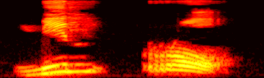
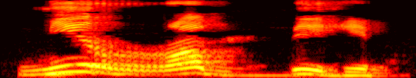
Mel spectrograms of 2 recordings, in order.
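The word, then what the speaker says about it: من ربهم: yang tadi saya jelaskan kalau bertemunya dengan Nam dan rok mata dibacanya bukan Minho tetapi mirrobbihim jadi melebur ke perutnya Oleh karena itu Ya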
